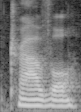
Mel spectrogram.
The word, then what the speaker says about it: travel: for the V sound it's made in the same mouth position as the F sound the letter f um but my voice is on V travel travel um and uh and then finally we have our um dark l so when the L is at the end of the word in English often it has a little bit of an uh sound before it awah and that means when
